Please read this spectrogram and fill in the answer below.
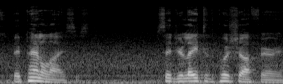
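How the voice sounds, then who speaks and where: With ordinary pitch variation, this voice comes across as somewhat breathy. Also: man. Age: 60s. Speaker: sprint car team owner. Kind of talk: casual interview.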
